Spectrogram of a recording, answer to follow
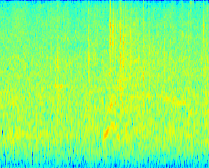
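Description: Steady crowd murmur in a hockey arena, with a few faint sharp scrapes or clicks about a second in.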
